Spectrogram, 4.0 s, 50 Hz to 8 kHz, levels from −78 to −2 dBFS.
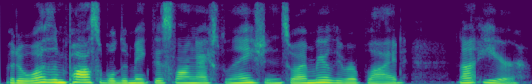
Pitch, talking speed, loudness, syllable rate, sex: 200 Hz, 225 wpm, -18 LUFS, 7.1 syllables/s, female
